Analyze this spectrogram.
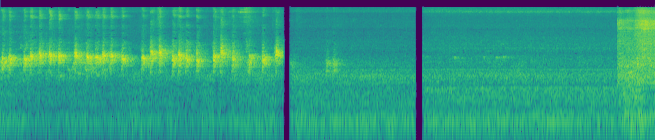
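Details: Yellow-vented bulbul mother raising chicks: a series of bubbly, chattering calls repeated rapidly for about four seconds, then quieter with faint notes over a steady low hum and a burst of noise at the end.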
